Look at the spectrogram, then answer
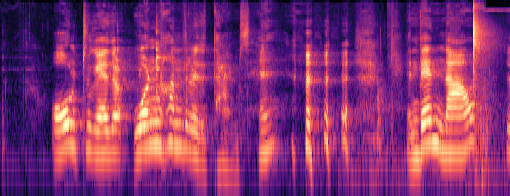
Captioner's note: laughs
